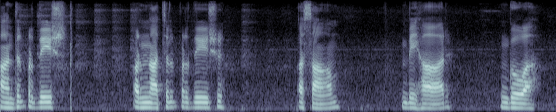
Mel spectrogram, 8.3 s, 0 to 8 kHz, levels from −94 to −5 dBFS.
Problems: none marked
